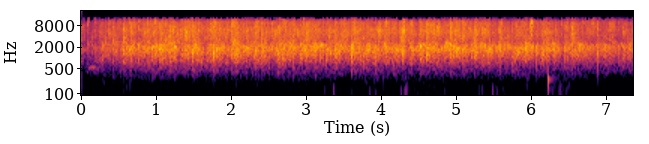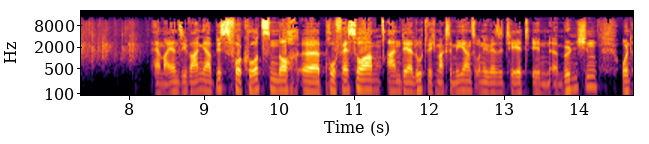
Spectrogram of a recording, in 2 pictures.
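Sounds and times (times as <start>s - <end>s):
audience applause: 0.0s - 8.2s
speech: 8.3s - 14.7s.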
